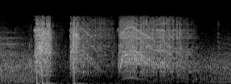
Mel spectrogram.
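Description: Power tool bursts loosening a 10mm bolt from a plastic bracket during timing belt and water pump work on a Toyota 3.4L 5VZ-FE engine: two short whirring pulses, then a longer sustained run, close and loud.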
